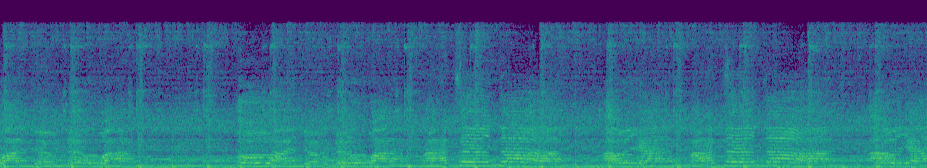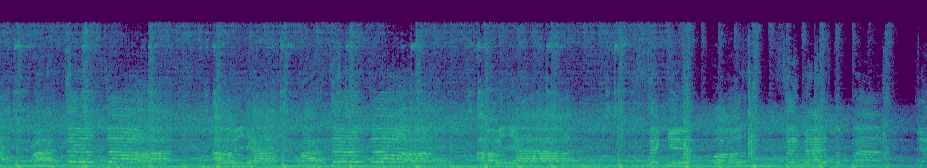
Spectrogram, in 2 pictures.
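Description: A fast, loud punk rock song with driving distorted guitars, steady pounding drums and shouted vocals, played continuously at a dense, unrelenting volume.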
